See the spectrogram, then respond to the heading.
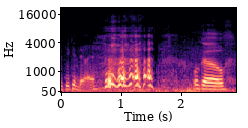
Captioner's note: laughs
